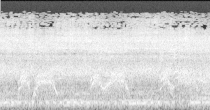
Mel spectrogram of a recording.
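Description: Crust/hardcore punk band playing at full tilt: a dense wall of distorted guitars, bass and drums, with shouted vocals swooping up and down in short yells.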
